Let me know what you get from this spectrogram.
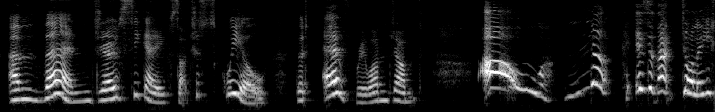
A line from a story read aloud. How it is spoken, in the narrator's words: she cried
